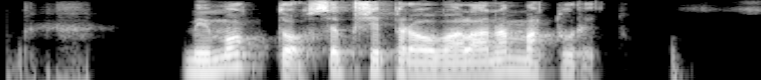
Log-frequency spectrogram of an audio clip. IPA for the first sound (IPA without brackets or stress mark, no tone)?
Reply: m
